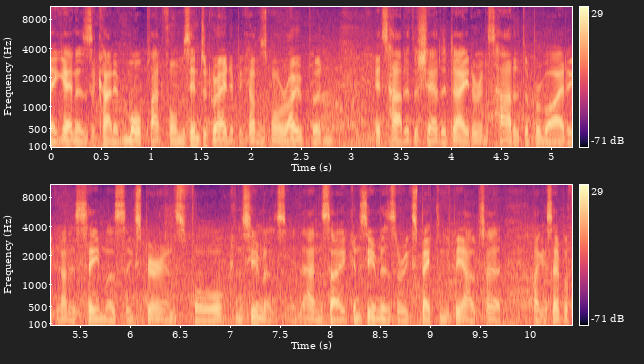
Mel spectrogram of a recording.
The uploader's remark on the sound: Recorded in partnership with Banking Circle Group at Money20/20 Europe, that took place in Amsterdam. We recorded a series of interviews on the Banking Circle booth with a number of the speakers from the conference.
